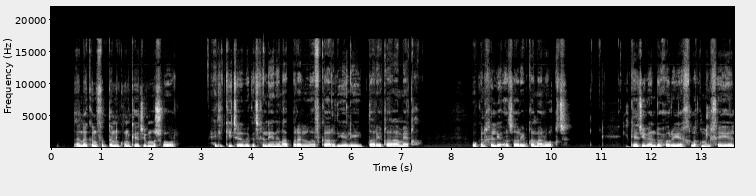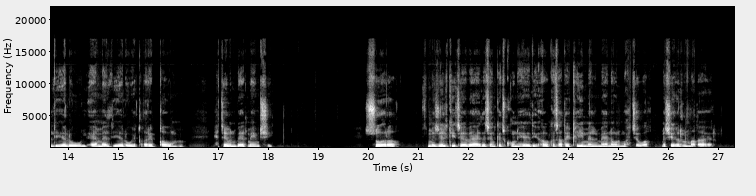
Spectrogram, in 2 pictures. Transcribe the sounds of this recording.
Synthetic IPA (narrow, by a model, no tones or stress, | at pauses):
ʔænækænfɑd̪ˤːəlnkunkæt̪əbməʃhuɾ | ħad̪əlkət̪æbakæt̪xælːininʕabːəɾʕlælʔəfkɑɾˤd̪jælib̚t̪ˤɑɾiqɑʕamiqʰɑ̥ | wkænxælːiʔɑt̪ˤɑɾjəb̚qɑmaʕəlwɑqt̪ | əlkæt̪əbʕənd̪uħʊrːəjːaxləqmənəlxæjæld̪jæluəlʔaʕmæld̪jælujəqd̪əɾjəb̚qɑ | ħḁt̪ːæmənbaʕd̪mæjəmʃi | əʃːʊhɾˤɑ | fimæʒæləlkət̪æbaʕad̪æt̪ənkæt̪kʰunhæd̪iʔæwkæt̪ʕt̪ˤiqʰijmənəlmaʕnæwəlmʊħt̪æwa | mæʃiɣiɾəlmɑd̪ˤɑhəɾ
